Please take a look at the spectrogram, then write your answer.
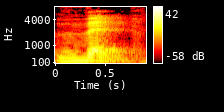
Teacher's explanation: has a little vibration and you can feel it on the back of your teeth like I can feel feel my teeth vibrating with that okay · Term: voice sound, voiced sound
